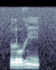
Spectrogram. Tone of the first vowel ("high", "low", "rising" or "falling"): rising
